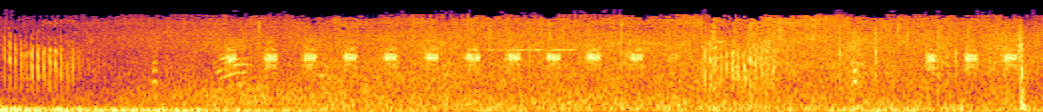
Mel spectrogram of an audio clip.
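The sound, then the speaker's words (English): A frog croaks in quick, evenly spaced high-pitched pulses that stop briefly and then start again, heard over a steady wash of rumbling background noise. “Hey, you hear that thing? You hear that frog?”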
